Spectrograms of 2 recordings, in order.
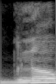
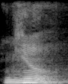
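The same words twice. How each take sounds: First: The syllable starts without a j sound. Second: The syllable starts with j blended into y. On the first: The speaker calls it wrong. "हम ज्ञ बोलते हैं पर वो बिल्कुल ही गलत है" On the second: The speaker calls it right. "ज ज रहेगा और य, इसे य की तरह बोला जाएगा"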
